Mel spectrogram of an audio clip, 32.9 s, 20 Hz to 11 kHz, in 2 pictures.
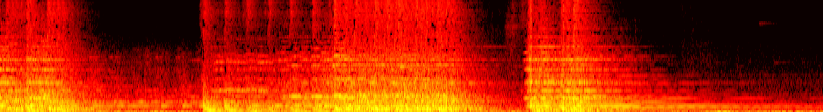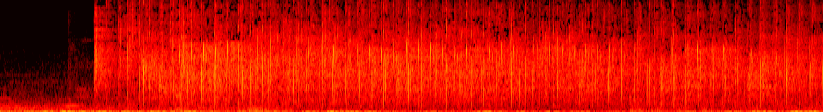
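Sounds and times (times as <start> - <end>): audience applause: 18.3 - 32.9.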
